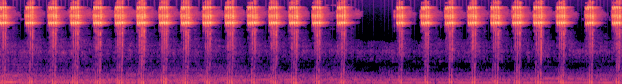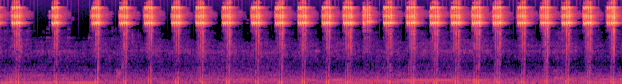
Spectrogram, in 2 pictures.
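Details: Cricket chirping, said to drive away rats: bright high chirps repeated about three times a second in a steady train, with brief pauses near four and nine seconds, over a faint low hum.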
